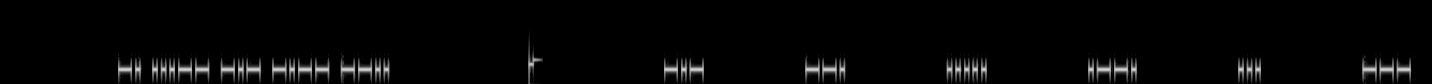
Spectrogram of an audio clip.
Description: Morse code, heard as a keyed tone, about 28 wpm, spaced as for 11 wpm, 700 Hz. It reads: N3KYZ KG5PSO
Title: USA Call Signs - 8x Character Spacing - 28wpm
